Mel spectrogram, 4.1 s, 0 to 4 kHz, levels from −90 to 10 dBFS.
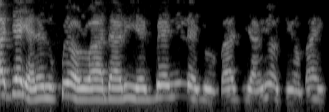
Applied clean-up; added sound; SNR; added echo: none; none; none; none.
